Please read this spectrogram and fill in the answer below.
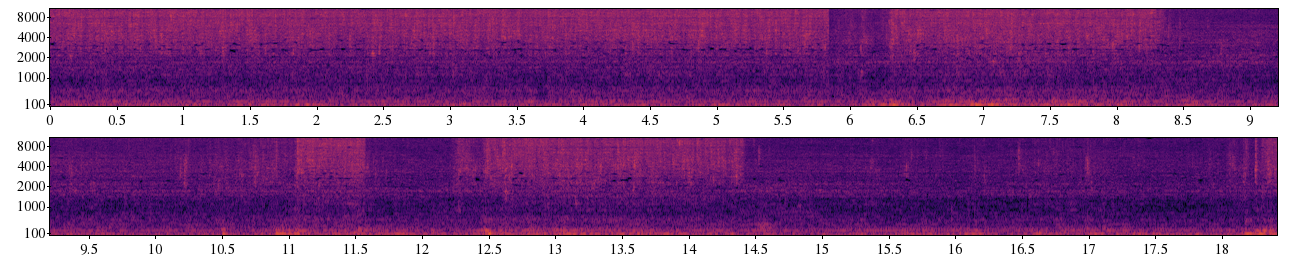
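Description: Kitchen faucet running a steady stream into a stainless steel sink while shampoo is washed through hair under it. The rush of water drops and rises in level several times.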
